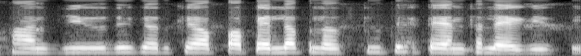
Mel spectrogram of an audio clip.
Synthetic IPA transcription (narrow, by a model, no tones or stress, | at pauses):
hãːɲd͡ʒiːoːd̪eːkəɾkeaːpãːpɛːlãːpləsʈuːt̪eːʈɛ̃ːnt̪ʰlɛːɡiːsiː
